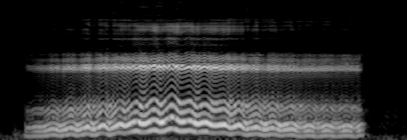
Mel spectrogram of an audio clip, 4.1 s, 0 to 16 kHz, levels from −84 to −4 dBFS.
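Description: No technical faults are audible.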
